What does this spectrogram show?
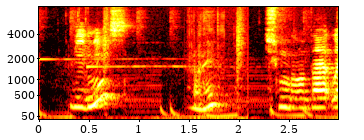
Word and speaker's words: Vilnius: Ah, mais non, c'est Vilnaus. Parce que c'est même Vilnaus Street.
